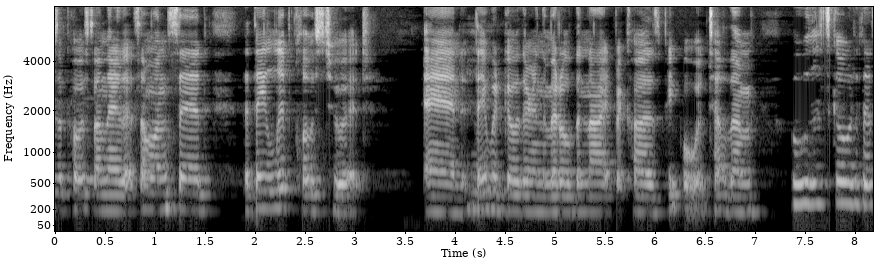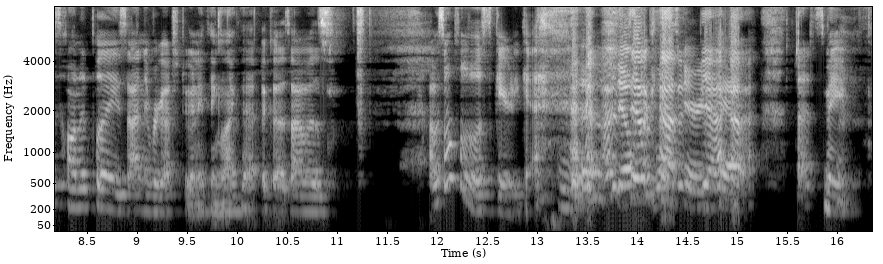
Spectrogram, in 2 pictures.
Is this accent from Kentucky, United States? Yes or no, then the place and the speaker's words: yes; Paintsville, Kentucky, United States; And I was raised in Paintsville. Yeah. So it was really close.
